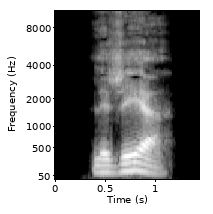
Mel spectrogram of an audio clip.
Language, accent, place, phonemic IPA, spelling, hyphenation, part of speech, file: German, Germany, Berlin, /leˈʒɛːʁ/, leger, le‧ger, adjective, De-leger.ogg
- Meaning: 1. casual, informal 2. dressed down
